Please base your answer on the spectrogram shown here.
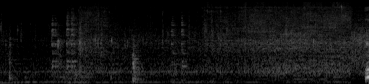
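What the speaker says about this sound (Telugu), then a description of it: "అలాగే టమాటాలు కూడా వేసుకుందాం." Tomatoes added to a pan of frying onions and garlic, a soft sizzle with scraping stirs and a few sharp knocks, steady and close with no talk.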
